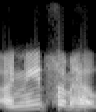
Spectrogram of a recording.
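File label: request help, female voice; player vo jungle fem; Counter Strike Model Pack; CS:GO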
